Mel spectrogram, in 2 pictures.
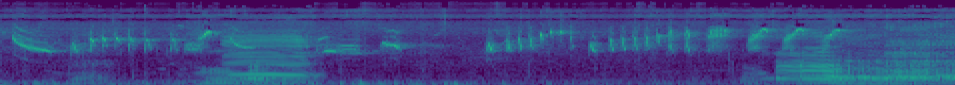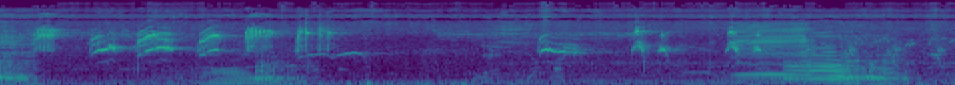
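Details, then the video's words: Dozens of tame cattle returning together to their barn after a day in open pasture: four long moos, one broad and rough, spaced through the stretch, with steady bird chirping and low background rumble. "Suara sapi Moo"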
